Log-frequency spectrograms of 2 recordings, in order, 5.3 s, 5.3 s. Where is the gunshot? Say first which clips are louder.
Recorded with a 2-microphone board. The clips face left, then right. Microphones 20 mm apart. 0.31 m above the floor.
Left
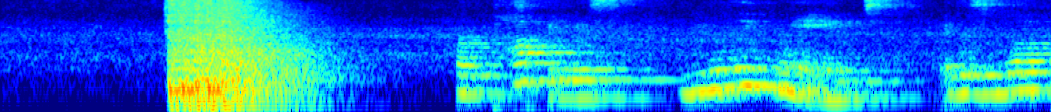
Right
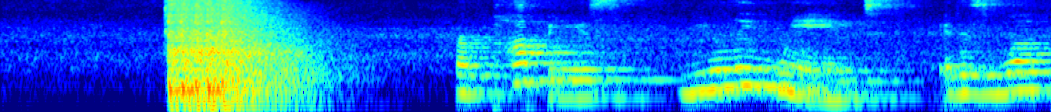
Right 2 dB; 50° right (ahead or behind), 1.3 m.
